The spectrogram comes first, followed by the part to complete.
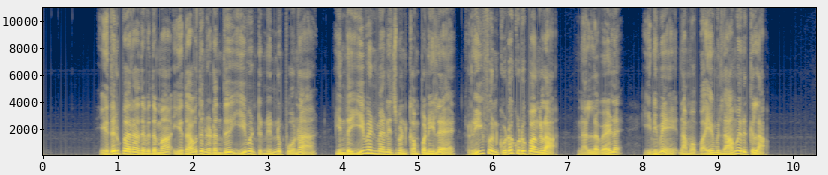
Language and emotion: Tamil, happy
